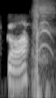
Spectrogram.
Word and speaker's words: Gough: Also, another way to remember my name is No Cough Gough.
